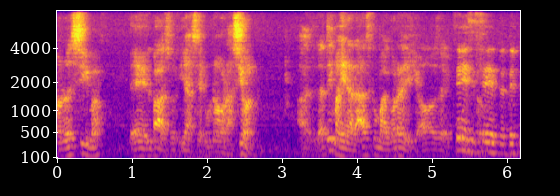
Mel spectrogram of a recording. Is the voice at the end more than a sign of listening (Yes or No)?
Yes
